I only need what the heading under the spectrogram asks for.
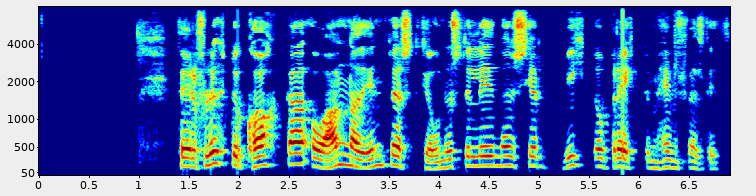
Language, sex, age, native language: Icelandic, male, 60-69, Icelandic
